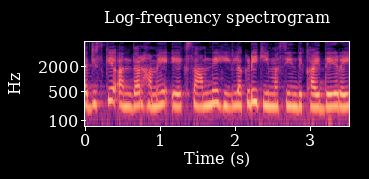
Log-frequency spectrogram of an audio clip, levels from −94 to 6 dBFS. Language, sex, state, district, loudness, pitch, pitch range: Hindi, female, Uttar Pradesh, Shamli, -14 LUFS, 230 Hz, 225-245 Hz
